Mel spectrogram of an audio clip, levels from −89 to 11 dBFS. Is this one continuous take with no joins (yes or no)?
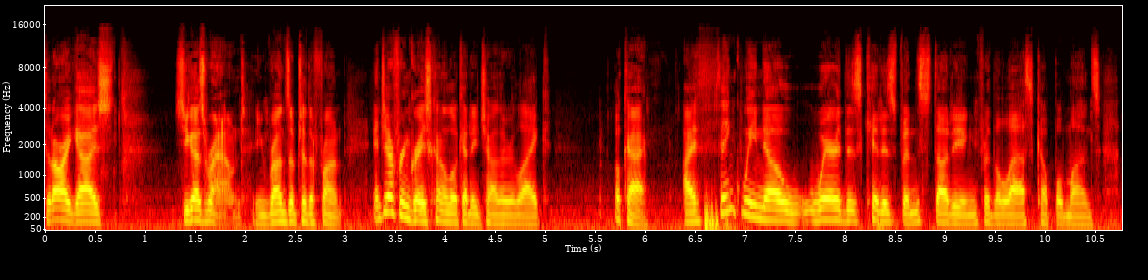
yes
